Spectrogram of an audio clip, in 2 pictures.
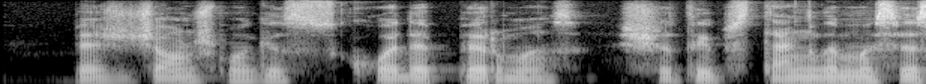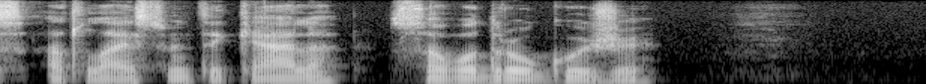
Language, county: Lithuanian, Kaunas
